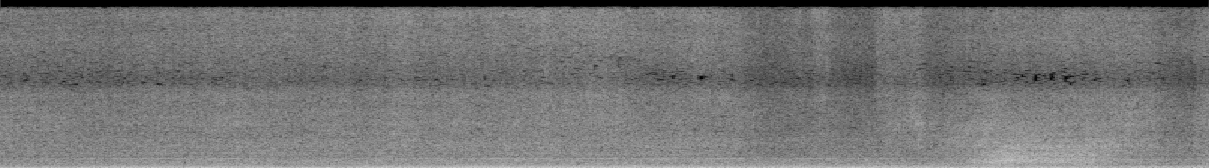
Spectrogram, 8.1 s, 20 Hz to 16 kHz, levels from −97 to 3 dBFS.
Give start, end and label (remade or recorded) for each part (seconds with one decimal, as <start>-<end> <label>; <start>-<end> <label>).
0.0-8.1 recorded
